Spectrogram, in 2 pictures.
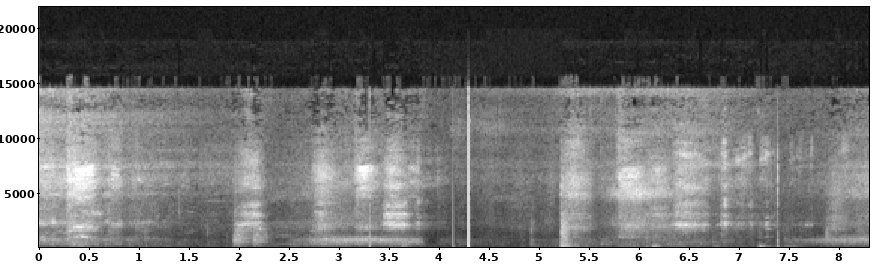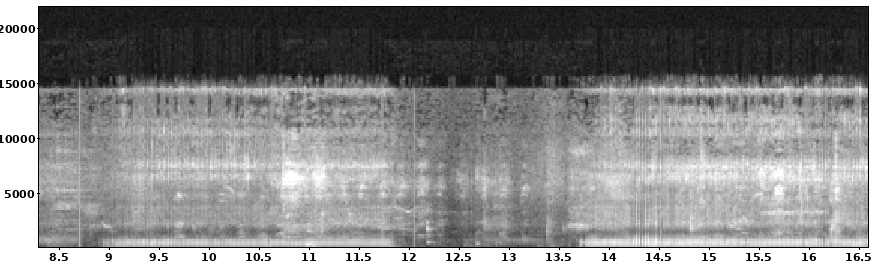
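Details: Woman asleep: loud rattling snores with long buzzy stretches between quieter breaths, over faint room noise; snoring.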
